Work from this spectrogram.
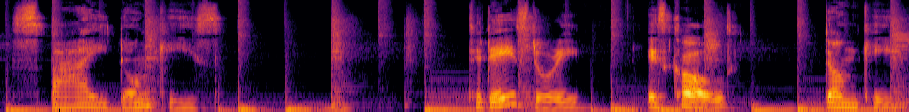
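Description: A woman reading a story for young children in an expressive, deliberate storytelling manner, as the host of a story series. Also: on the low side, over music.

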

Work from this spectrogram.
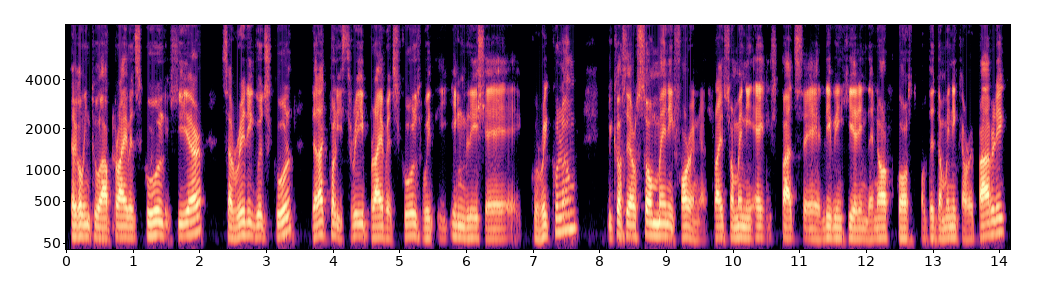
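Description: A man's voice: lowish voice, normal speed, a little mellow, no room sound. A man in his forties from Argentina, talking conversationally as a podcast guest, often tagging "you know" and "right?". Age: 40s. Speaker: guest, realtor. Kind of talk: podcast interview.

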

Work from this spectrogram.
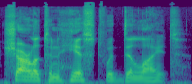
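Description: A male narrator reads a dramatic animal tale for an audiobook. His pace is slow and measured, and the recording is dry and close, with little room around the voice. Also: mid-range voice, fairly even intonation, clear, resonant tone, no room sound. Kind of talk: scripted dramatic storytelling narration.

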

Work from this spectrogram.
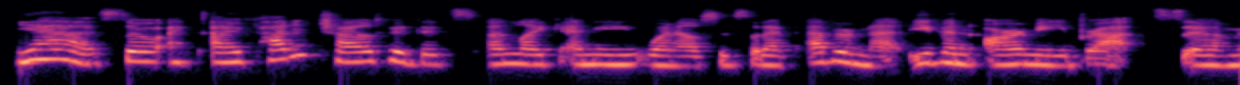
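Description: A woman in her thirties from California, a guest talking casually and chattily, with many fillers. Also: medium pitch. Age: 30s. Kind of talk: casual interview chat.

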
